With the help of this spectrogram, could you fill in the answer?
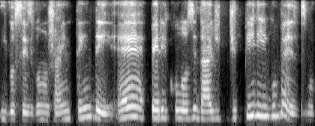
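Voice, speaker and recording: Medium-pitched woman with a Brazilian accent, lively intonation, and a dry, close sound with no echo. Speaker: teacher. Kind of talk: online lecture. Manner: halting, with many fillers.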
